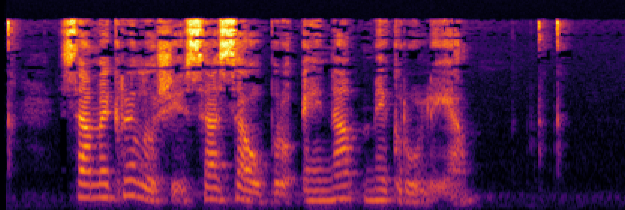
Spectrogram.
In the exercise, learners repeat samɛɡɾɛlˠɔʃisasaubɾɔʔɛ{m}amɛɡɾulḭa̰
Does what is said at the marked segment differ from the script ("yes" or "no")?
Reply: yes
